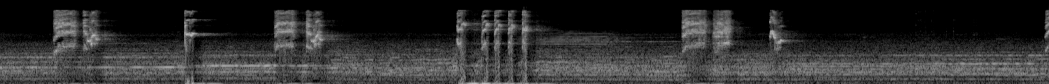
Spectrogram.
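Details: Lovebirds giving loud, harsh, high chirping bursts in separate groups every second or two, with quieter pauses and a faint hum between.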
